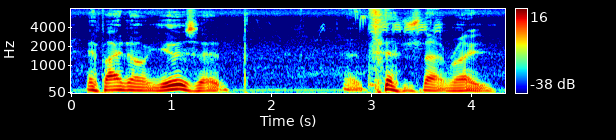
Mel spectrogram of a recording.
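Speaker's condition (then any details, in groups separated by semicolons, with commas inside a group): ALS; recently diagnosed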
